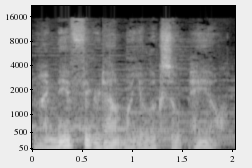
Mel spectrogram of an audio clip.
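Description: A man playing a proud, protective vampire master in an audio roleplay, speaking in a measured, formal, instructive way. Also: low-pitched, over music, close to an everyday voice. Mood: calm, instructive.

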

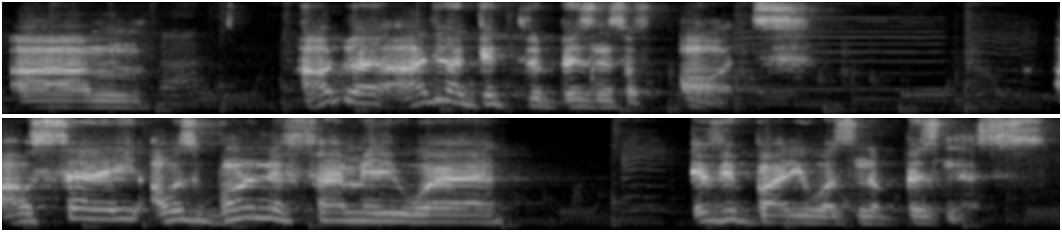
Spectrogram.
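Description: A middle-aged man from Angola, raised in Congo, chatting casually as an artist guest in an interview, halting and often repeating words. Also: fairly high pitch, expressive, pushed and bright, slightly rough, faint music behind, poor audio.

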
